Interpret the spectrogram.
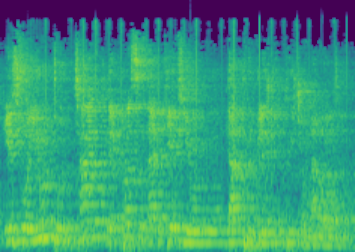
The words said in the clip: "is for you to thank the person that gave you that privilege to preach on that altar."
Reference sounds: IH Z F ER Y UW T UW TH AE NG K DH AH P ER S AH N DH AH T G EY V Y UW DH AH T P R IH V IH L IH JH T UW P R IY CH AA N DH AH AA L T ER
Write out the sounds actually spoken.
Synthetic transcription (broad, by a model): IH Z F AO Y UW T UW T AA K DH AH P ER S AH N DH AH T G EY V Y UW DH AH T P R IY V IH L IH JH T UW P R IY CH AA N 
